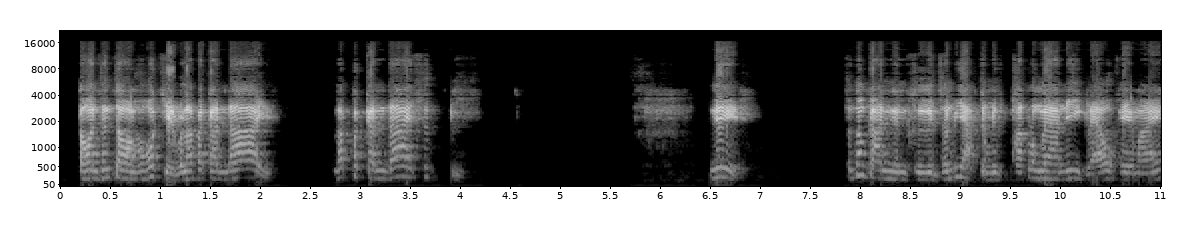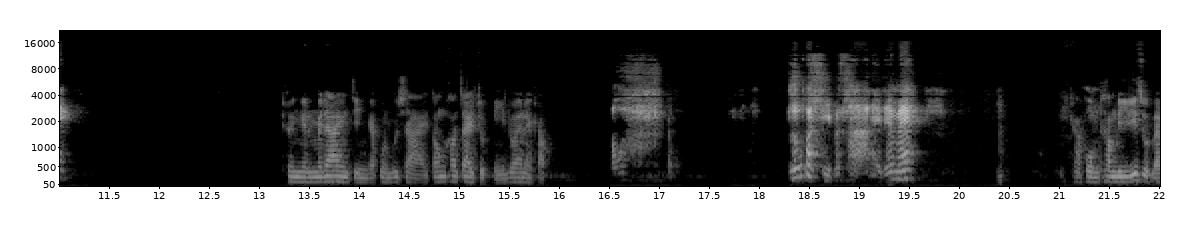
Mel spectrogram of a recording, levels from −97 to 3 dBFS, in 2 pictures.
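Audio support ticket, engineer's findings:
No fault found on the speech clip. Nothing audible points to any component in the capture or playback chain.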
